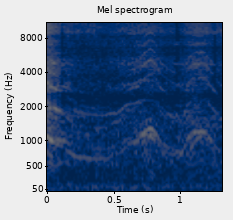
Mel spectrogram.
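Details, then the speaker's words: Aurora RC Mini Fight 110mm micro FPV quad on 4S, punch-out in angle mode: clean motor whine rising and dipping smoothly with throttle, no stutter or wobble; little flutter, normal running. "much flutter so that's great yeah not much flutter holy cow awesome nice"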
